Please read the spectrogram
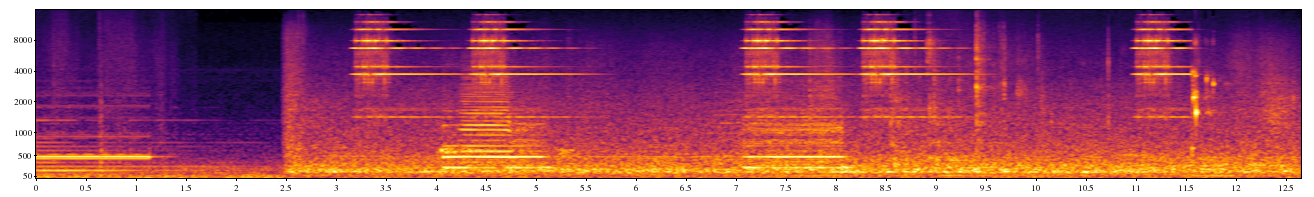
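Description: Mobile phone ringing: two pairs of rings a few seconds apart, then one more ring that stops abruptly near the end.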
